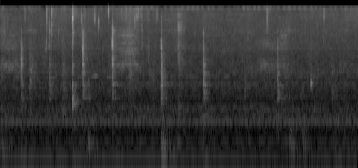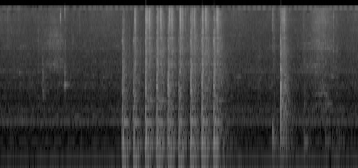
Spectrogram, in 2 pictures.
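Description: Silicone spatula scraping the sides of a stainless steel stock pot of soap batter, with faint scrapes and clicks, then a quick run of loud knocks on the pot about seven seconds in and one more knock near the end.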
